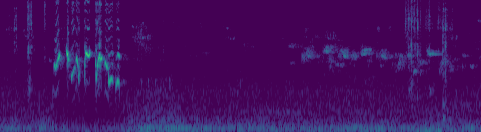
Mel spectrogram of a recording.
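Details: Heavy-throated, raw bulbul song: a single loud burst of about eight fast chattering notes, followed by quiet, thin twitters and a brief higher scratchy flourish near the end, over a steady low hum.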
